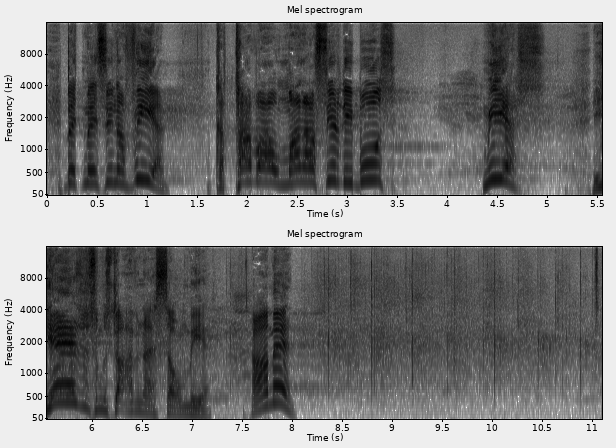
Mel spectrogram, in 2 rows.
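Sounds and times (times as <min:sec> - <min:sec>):
speech: 0:00.1 - 0:03.5, 0:04.4 - 0:08.1
thin scattered applause from a small crowd: 0:06.9 - 0:11.0.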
